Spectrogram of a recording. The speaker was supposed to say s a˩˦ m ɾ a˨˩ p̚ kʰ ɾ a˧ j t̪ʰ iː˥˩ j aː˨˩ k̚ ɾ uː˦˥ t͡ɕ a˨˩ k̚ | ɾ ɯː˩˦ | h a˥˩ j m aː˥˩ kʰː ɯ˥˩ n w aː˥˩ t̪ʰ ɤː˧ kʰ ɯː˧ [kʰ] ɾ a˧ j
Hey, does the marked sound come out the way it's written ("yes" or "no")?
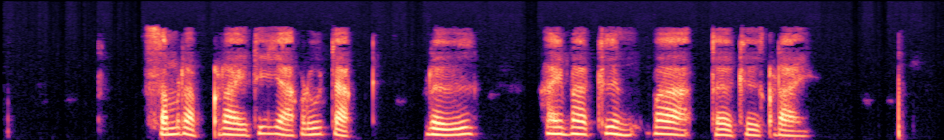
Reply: yes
